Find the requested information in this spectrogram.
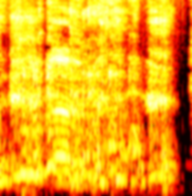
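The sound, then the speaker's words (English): Someone coughs and chokes on air. Rough, harsh coughs and throat clearing repeat loudly through nearly the whole clip, then stop abruptly near the end. “I'm just, like, choking on air. Excuse me.”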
